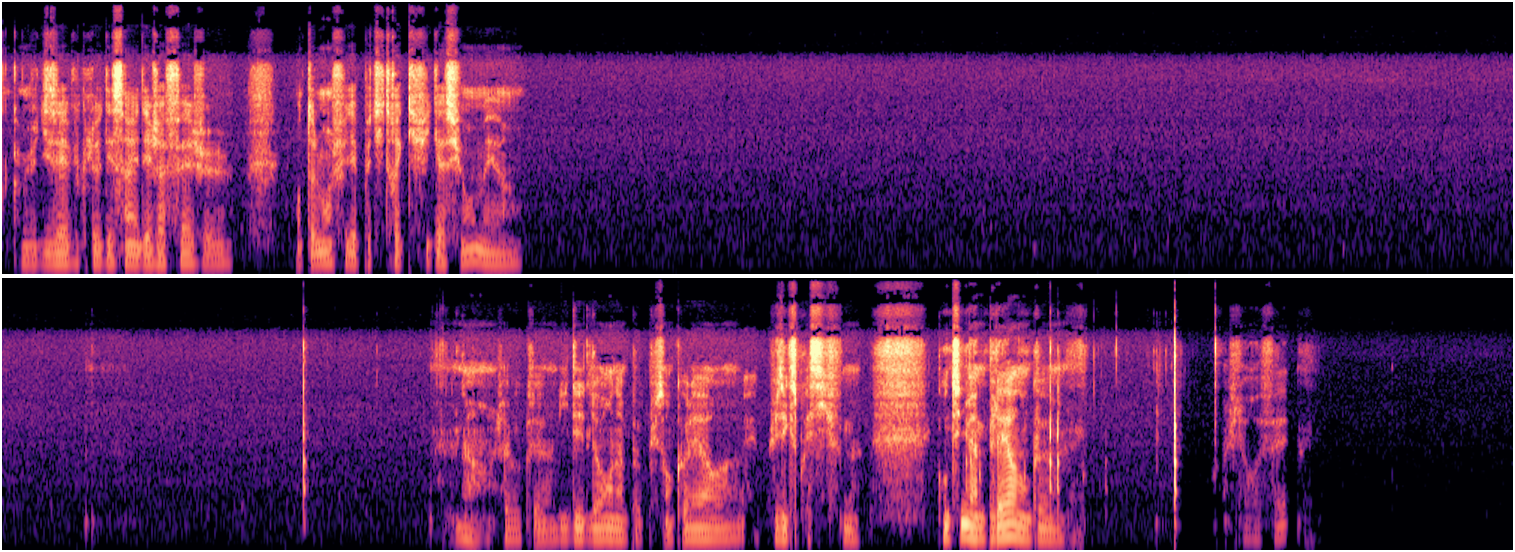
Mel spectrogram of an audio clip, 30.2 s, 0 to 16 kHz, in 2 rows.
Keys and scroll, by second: 13.4 typing.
